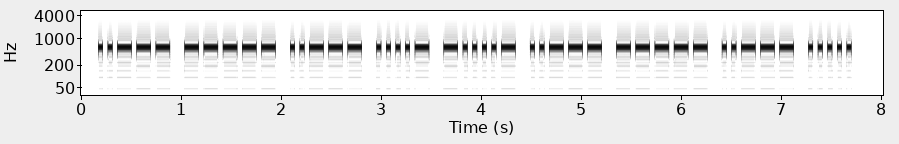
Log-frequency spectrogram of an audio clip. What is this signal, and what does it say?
Morse code, heard as a keyed tone, about 25 wpm, 600 Hz. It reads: 2024-2025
